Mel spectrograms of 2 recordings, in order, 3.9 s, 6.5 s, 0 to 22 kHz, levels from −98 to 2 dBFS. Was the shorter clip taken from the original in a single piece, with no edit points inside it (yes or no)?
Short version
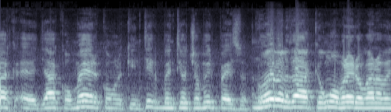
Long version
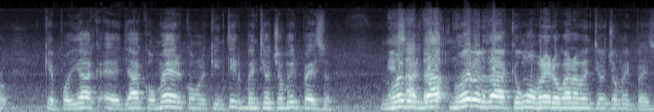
no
